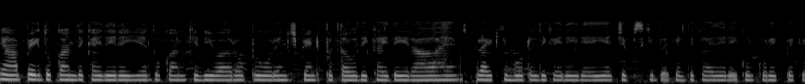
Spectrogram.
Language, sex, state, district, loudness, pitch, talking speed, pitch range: Hindi, female, Uttar Pradesh, Budaun, -37 LUFS, 205 Hz, 275 wpm, 200-210 Hz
